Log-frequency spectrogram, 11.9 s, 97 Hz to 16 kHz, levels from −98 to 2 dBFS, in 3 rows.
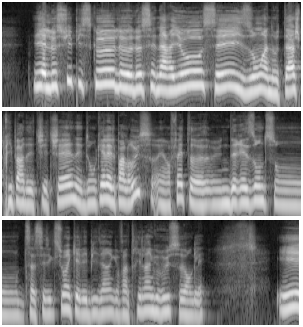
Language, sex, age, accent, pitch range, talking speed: French, female, 40-59, French, 175-220 Hz, 220 wpm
